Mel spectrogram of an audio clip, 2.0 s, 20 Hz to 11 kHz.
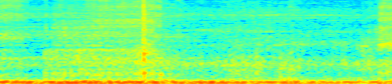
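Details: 12-year-old gas water heater that was not heating water, after the pilot was relit: steady, even low burner roar with no popping or sputtering. Firing normally; the pilot had likely gone out or been lit incorrectly.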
